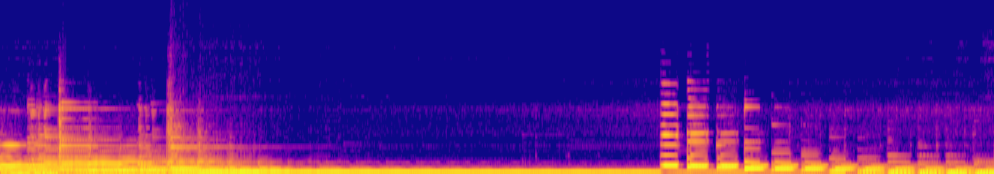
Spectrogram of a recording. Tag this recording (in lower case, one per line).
music
guitar
echo
synthesizer
effects unit
plucked string instrument
blues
